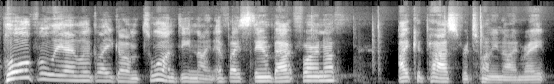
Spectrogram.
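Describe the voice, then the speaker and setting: A woman's voice: lowish voice, expressive, a little slow. A woman in her forties chatting casually to her viewers, rambling and joking about herself with lots of "like"s. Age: 40s. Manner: chatty and self-mocking, rambling with many "like"s. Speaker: vlogger talking to viewers. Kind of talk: casual chat reading live comments.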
